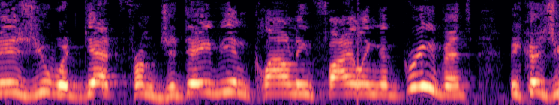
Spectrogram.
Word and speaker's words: Jadeveon: Jadeveon is how we pronounce that.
